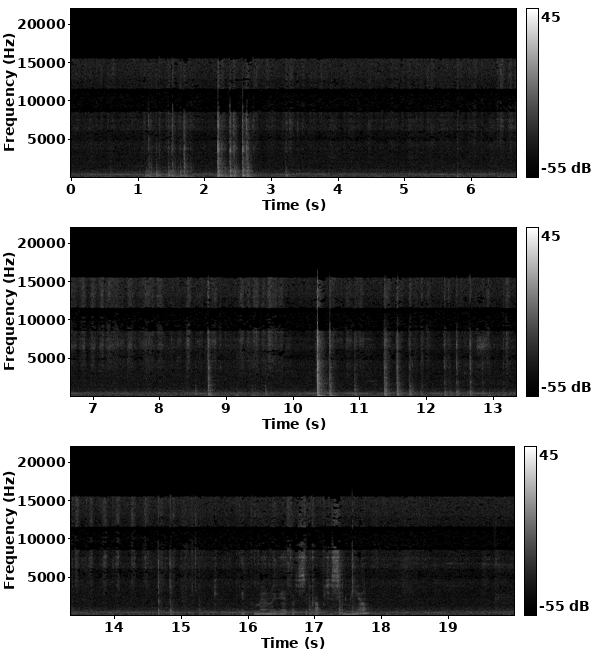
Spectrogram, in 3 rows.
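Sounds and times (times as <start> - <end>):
faint steady hum: 0.0 - 20.0
paintbrush scratching and dabbing: 4.7 - 10.0, 12.8 - 15.2.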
